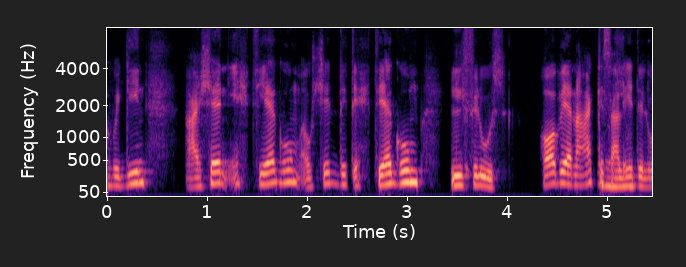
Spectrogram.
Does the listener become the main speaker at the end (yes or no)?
no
